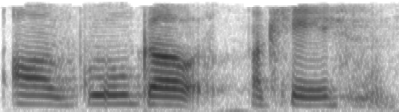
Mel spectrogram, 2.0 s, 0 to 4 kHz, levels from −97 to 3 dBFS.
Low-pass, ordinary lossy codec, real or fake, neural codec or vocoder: 3.6 kHz; MP3, 32 kbps; fake; codec, 16 kHz, 2 kbps, FunCodec, trained on LibriTTS, 25 frames a second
